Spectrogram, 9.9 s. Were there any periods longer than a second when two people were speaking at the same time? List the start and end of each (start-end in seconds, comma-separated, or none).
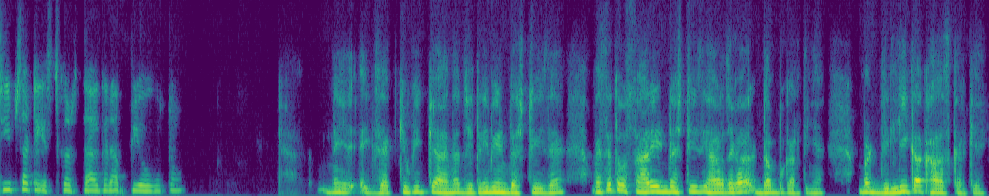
none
